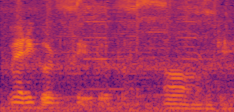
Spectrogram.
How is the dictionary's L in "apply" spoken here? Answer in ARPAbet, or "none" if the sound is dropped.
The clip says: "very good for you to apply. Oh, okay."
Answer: none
